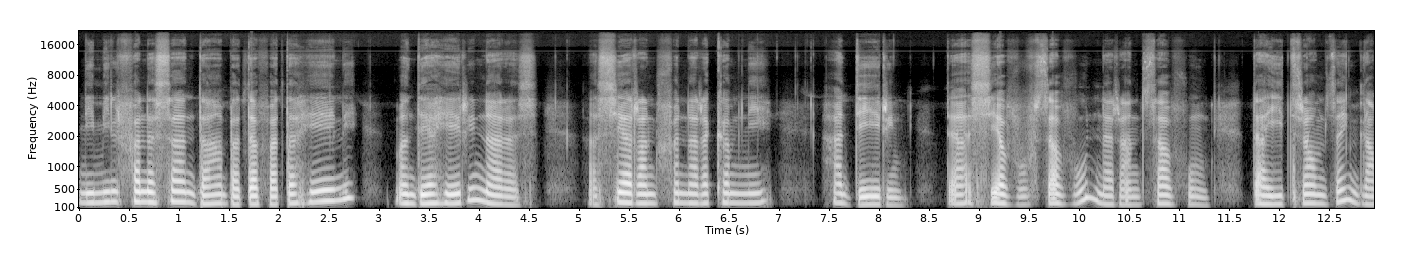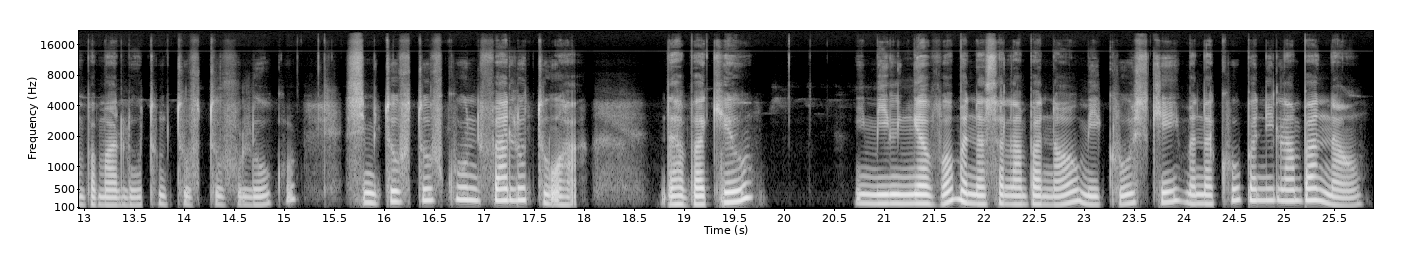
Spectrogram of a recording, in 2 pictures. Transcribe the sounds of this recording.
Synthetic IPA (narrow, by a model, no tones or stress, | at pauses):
nimilifanasand̪ambad̪av̥at̪aɦeli | mʔand̪eaɦeɾinaɾaz̥i̥ | a̰siaɾanifanaɾakamini | had̪eɾini̥ | d̪̥a̰asiavuvu̥sa̰vuninaɾa̰nisavunid̪̥ait̪iʈ͡ʂaamizajnilambəmalut̪umit̪ʰuvu̥t̪uvulukʰu | simit̪uvu̥t̪uvu̥kunifalut̪ṵɦa̰ | d̪abakʰew | imiliɲavowmanasəlambanawmikʰusi̥kʰimanakʰubənilambanaw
